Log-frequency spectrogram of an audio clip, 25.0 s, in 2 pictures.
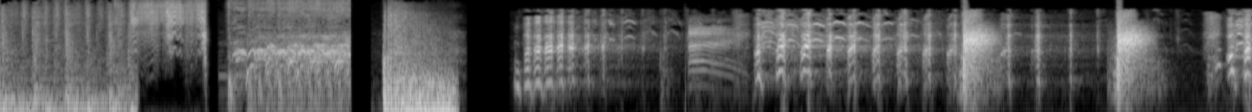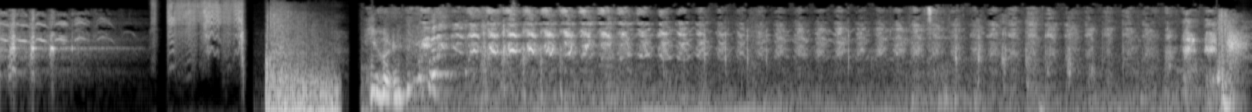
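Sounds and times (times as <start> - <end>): comedy laughs and giggles: 2.2 - 3.5, 5.1 - 11.1, 12.0 - 14.0, 16.4 - 25.0.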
